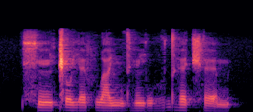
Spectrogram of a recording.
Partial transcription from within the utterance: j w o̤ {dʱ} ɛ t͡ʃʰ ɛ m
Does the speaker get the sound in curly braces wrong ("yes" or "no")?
no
